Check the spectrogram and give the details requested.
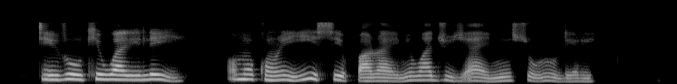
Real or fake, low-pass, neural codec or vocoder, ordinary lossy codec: fake; 7.2 kHz; codec, 24 kHz, 0.9 kbps, WavTokenizer, large speech release; none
